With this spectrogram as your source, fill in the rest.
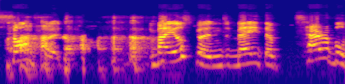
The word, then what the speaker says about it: Salford: Because everybody else was going Salford, and I went Salford. It's Salford.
